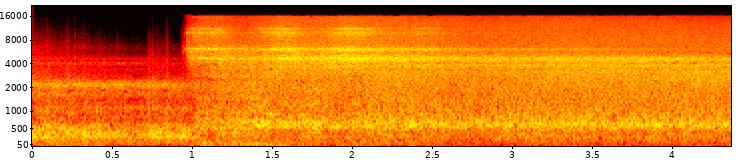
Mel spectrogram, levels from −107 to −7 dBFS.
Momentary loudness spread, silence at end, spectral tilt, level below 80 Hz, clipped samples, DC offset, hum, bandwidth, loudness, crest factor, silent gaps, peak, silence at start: 14 LU; 0 s; 0 dB/octave; -56 dBFS; under 0.1%; under 0.1%; none; 16.5 kHz; -25 LUFS; 16 dB; none; -12 dBFS; 0 s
